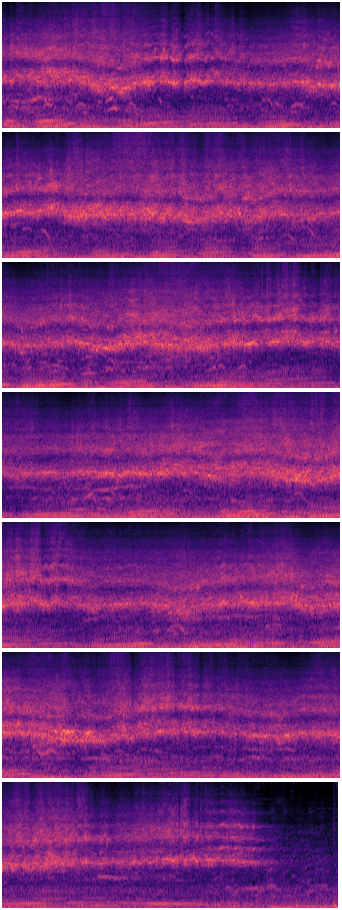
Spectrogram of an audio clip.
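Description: Car doing a burnout: the tyres squeal continuously, the pitch wavering, while the engine revs up and down over and over, about once a second.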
